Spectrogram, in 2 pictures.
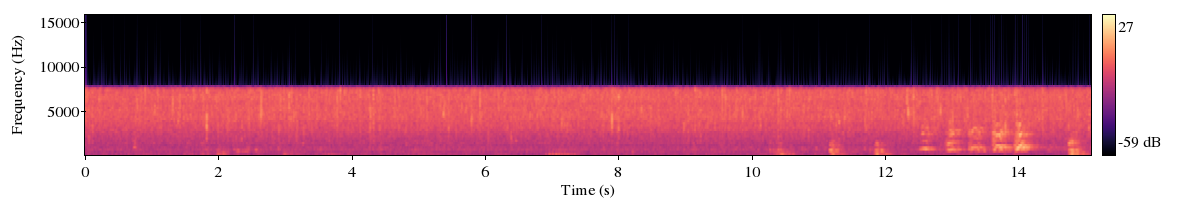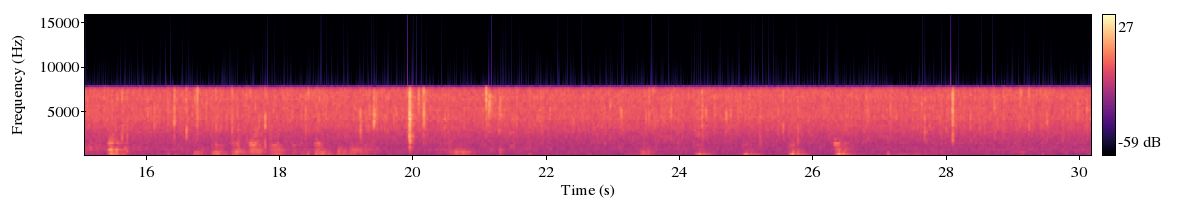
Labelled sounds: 12.5	14.2	humpback whale, 0.78 to 1.4 kHz
15.4	15.7	humpback whale, 1.4 to 1.7 kHz

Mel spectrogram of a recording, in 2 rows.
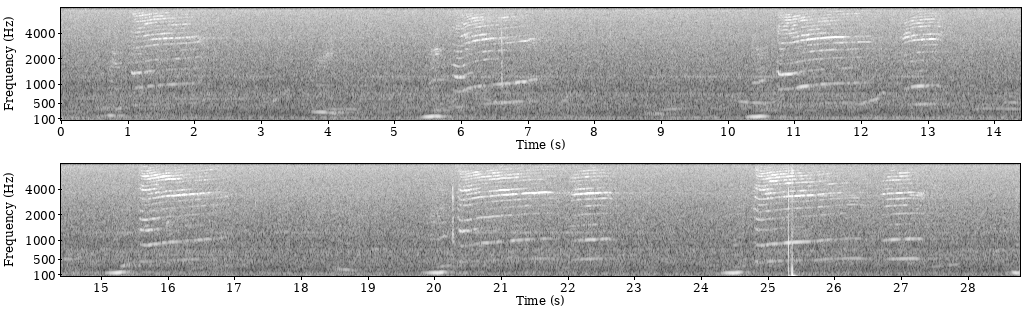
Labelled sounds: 1.0	2.2	humpback whale, 0.96 to 6.8 kHz
5.8	7.2	humpback whale, 0.80 to 6.3 kHz
10.7	12.0	humpback whale, 0.83 to 6.9 kHz
12.6	13.2	humpback whale, 0.80 to 6.4 kHz
15.5	16.9	humpback whale, 0.83 to 7.0 kHz
20.3	22.7	humpback whale, 0.90 to 6.8 kHz
24.8	26.2	humpback whale, 0.80 to 6.7 kHz
26.7	27.4	humpback whale, 0.96 to 6.3 kHz

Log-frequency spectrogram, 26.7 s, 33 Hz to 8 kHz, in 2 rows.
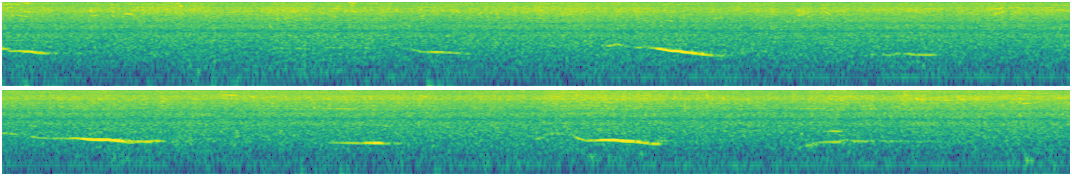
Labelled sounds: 16.1	16.3	Pacific white-sided dolphin, 5.3 to 5.8 kHz
17.5	17.8	Pacific white-sided dolphin, 2.2 to 2.3 kHz

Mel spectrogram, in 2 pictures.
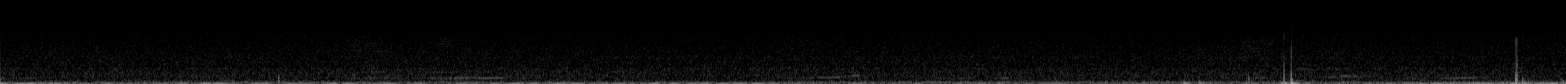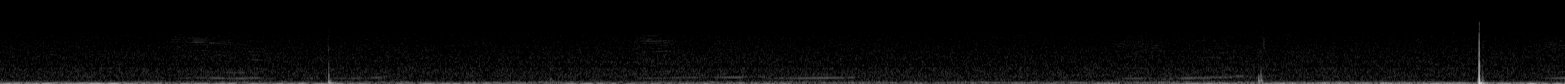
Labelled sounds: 17.4	18.0	humpback whale, 2.5 to 3.5 kHz
22.1	22.4	humpback whale, 2.9 to 3.1 kHz

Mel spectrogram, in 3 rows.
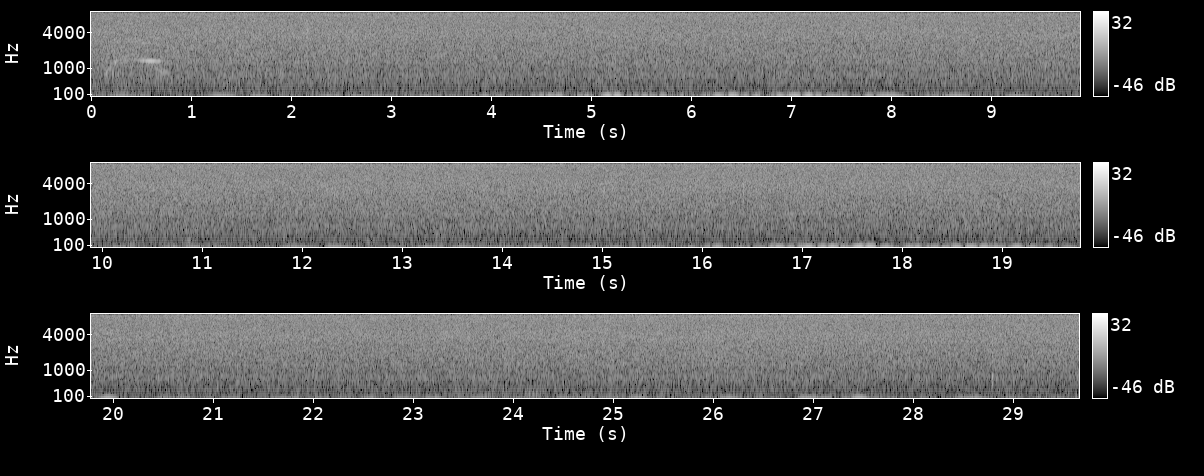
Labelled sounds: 0.3	0.7	humpback whale, 1.3 to 1.6 kHz

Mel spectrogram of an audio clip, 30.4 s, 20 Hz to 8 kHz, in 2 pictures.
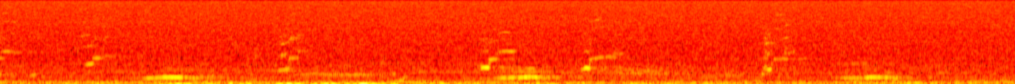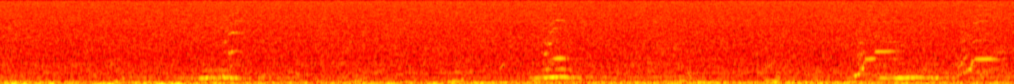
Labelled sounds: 0.0	0.3	humpback whale, 1.1 to 1.3 kHz
1.4	1.8	humpback whale, 0.90 to 1.1 kHz
4.3	4.6	humpback whale, 1.8 to 2.3 kHz
7.4	7.8	humpback whale, 1.1 to 1.3 kHz
8.8	9.4	humpback whale, 0.80 to 1.2 kHz
11.6	11.9	humpback whale, 0.80 to 0.99 kHz
18.6	18.9	humpback whale, 2.2 to 2.5 kHz
23.5	23.8	humpback whale, 0.86 to 0.99 kHz
28.2	28.7	humpback whale, 0.80 to 1.3 kHz
29.8	30.2	humpback whale, 0.80 to 0.99 kHz

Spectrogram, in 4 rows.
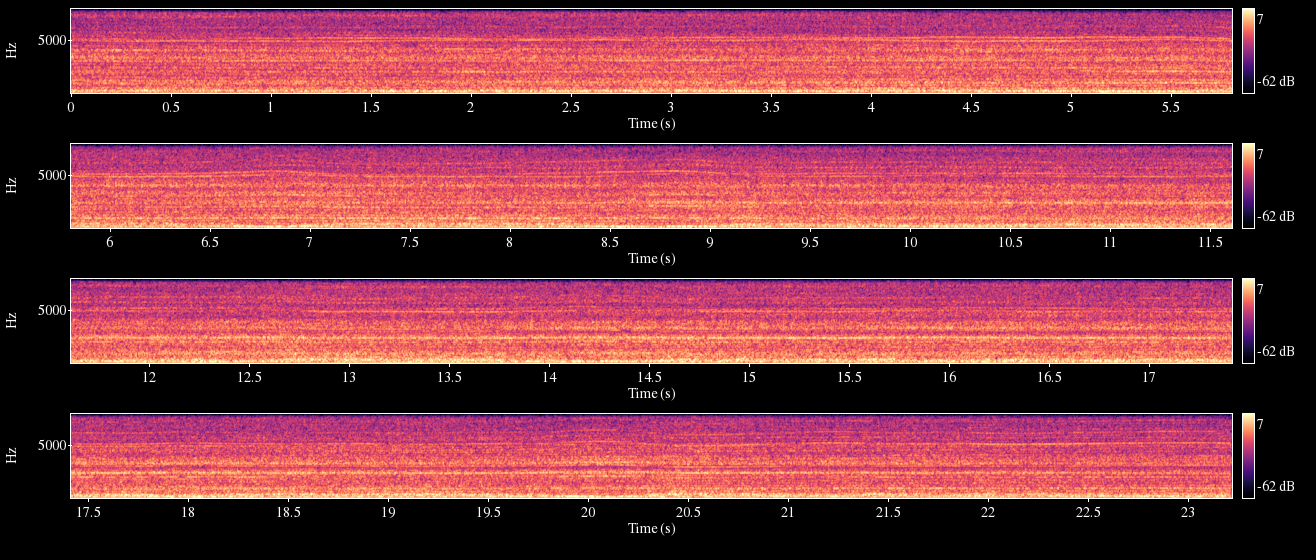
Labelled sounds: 1.7	2.4	vessel noise, 4.2 to 6.0 kHz
7.5	9.2	vessel noise, 1.1 to 6.7 kHz
14.0	14.6	vessel noise, 1.1 to 3.4 kHz

